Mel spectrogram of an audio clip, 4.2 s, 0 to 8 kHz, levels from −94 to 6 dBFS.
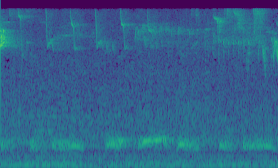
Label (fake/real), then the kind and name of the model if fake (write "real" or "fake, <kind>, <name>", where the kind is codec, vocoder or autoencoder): real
